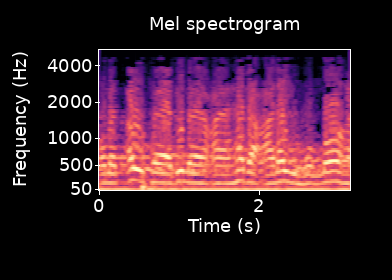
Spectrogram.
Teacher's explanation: وكلمة ومن أوفى بما عاهد عليه الله لم يقرأ بضم الهاء إلا حفص، فقرأ هكذا: ومن أوفى بما عاهد عليه الله بضم الهاء، لأن هاء الضمير في عليه أصلها الضم، وأيضا لتفخيم لفظ الجلالة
